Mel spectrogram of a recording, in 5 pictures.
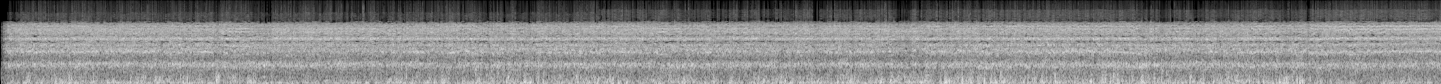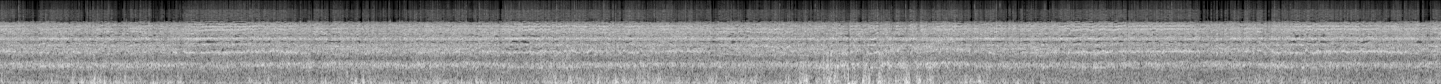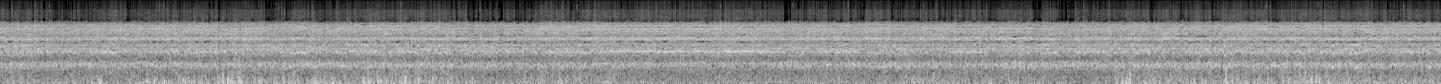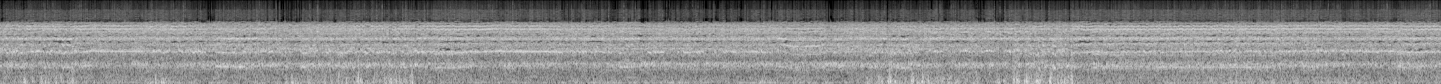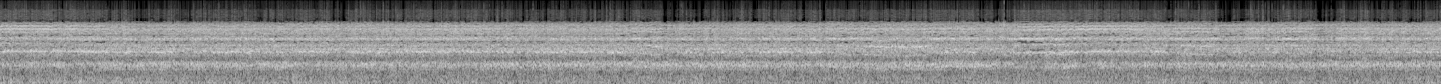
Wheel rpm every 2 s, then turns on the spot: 230, 230, 230, 230, 230, 230, 230, 230, 220, 230, 230, 220, 220, 230, 220, 230, 230, 230, 230, 230, 230, 240, 230, 230, 230, 230, 230, 210, 220, 230, 230, 230, 230, 220, 220, 230.
none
